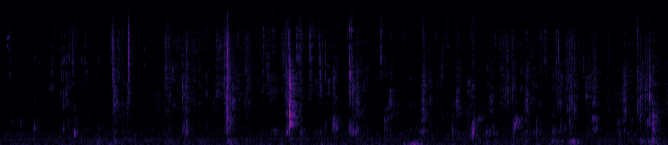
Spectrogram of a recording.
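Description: Close-up eating sounds of someone chewing fries: irregular crunches and wet mouth clicks, a few of them louder.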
